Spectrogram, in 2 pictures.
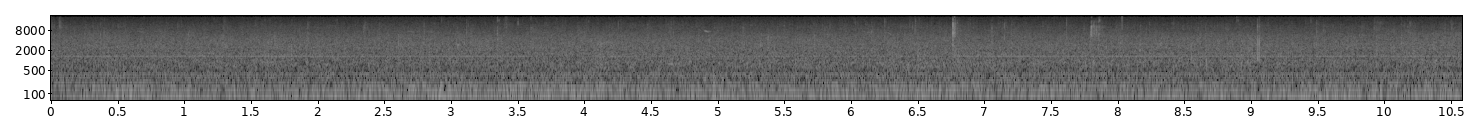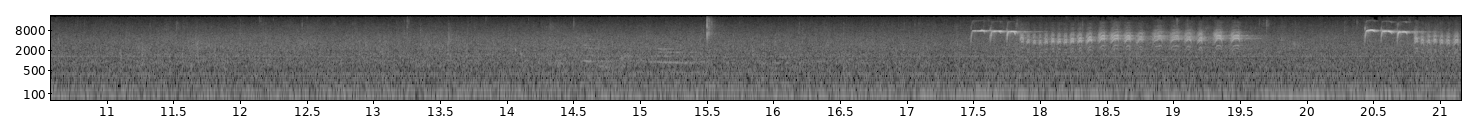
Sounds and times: rain drops sliding from leaves 0.8 - 21.1
bird calls 17.5 - 19.7
bird calls 20.4 - 21.1

